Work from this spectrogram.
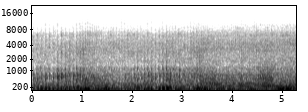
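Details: Jaguar XKE stored for years, after clutch master and slave cylinder replacement and bleeding, running off its own tank: low, even engine rumble rising slightly as it pulls away in forward gear; clutch takes up smoothly without slip or judder.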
